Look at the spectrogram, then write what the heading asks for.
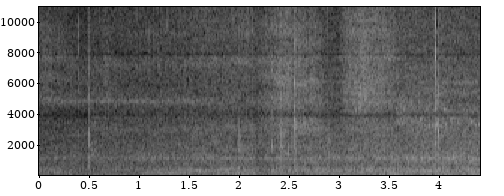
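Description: South Western Railway Class 458 electric multiple unit approaching along the track, the rumble of its wheels on the rails growing steadily louder.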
